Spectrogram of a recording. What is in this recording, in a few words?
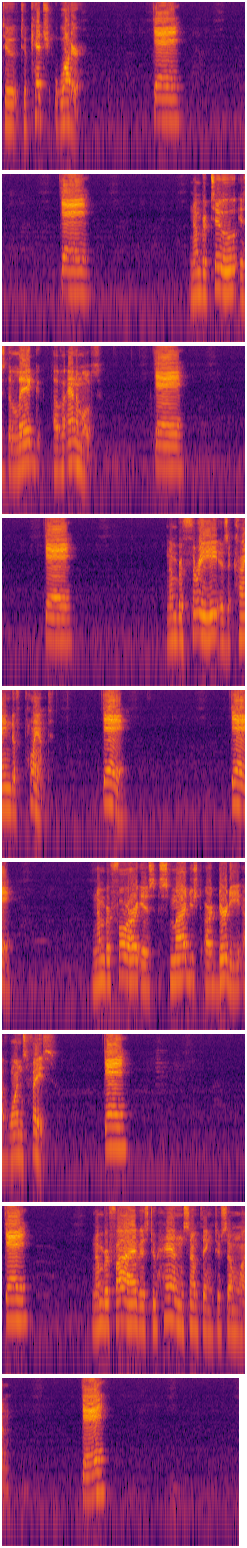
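White Miao Tone contrasts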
